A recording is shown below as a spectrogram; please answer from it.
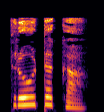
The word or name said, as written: ತ್ರಾಟಕ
